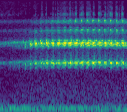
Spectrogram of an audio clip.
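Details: Evening cicada (higurashi) singing at a temple in Japan in summer: a high, ringing metallic trill with fast, even pulsing, quiet for the first half second, then swelling to a steady, full chorus.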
